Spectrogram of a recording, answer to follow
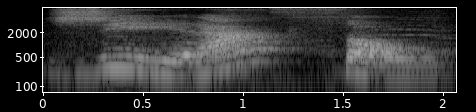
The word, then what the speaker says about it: girassol: é trissílaba trissílaba e qual é a sílaba mais forte de girassol vamos pensar vamos falar girassol girassol é o sol então é a última sílaba ela é ok se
